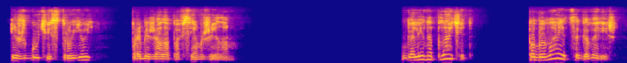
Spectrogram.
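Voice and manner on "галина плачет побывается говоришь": abrupt. A narrator's reading. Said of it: "проговорил Мазепа отрывисто".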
